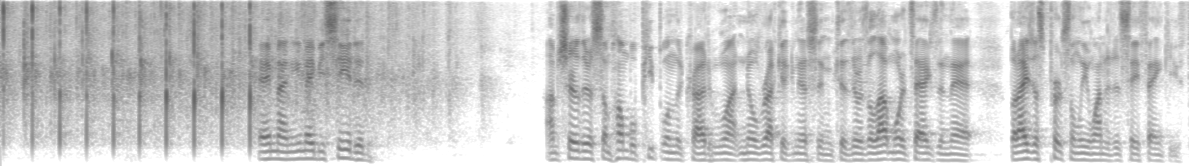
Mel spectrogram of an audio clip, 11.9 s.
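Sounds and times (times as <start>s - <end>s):
audience applauding: 0.0s - 4.9s
sharp hand claps: 0.0s - 4.9s
speech: 2.6s - 3.9s, 5.5s - 11.8s.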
